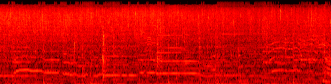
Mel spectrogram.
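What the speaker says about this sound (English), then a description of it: "Going to saute that a bit till it's fragrant." Aromatics sautéing in a hot pan for butter chicken, a steady bright sizzle and crackle running continuously, fairly close, with no talk over it.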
